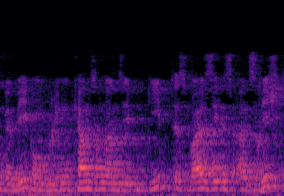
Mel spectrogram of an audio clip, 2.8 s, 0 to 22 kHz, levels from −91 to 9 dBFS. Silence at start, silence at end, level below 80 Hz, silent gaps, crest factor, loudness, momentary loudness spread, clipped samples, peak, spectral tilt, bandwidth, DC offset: 0 s; 0 s; -54 dBFS; none; 16 dB; -35 LUFS; 7 LU; under 0.1%; -18 dBFS; -6.5 dB/octave; 7.4 kHz; under 0.1%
